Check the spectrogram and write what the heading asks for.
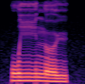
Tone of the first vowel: low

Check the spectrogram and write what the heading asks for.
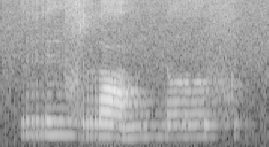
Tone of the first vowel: high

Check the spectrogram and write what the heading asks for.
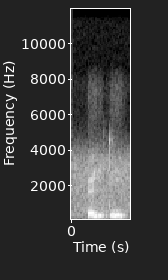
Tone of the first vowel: low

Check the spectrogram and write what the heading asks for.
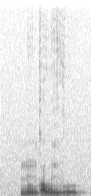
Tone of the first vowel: low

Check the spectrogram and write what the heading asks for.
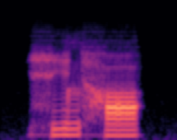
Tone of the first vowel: high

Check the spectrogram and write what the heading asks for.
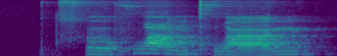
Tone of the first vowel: low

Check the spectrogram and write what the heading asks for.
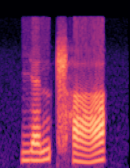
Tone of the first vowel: rising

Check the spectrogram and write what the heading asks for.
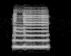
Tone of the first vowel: high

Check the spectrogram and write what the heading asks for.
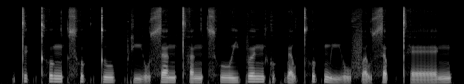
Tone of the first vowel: high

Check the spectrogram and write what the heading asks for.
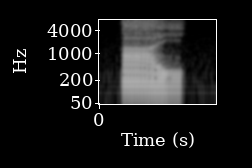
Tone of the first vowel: falling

